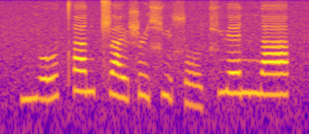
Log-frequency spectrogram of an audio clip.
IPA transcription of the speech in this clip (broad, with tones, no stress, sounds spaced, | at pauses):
m j o˧˥ ʊ̯ t̪ʰ a˥ n ʈ͡ʂ a˥˧ ɪ̯ ʂ ɻ̩˥˧ ɕ y˥˩ s o˨˩ ʊ̯ t͡ɕ ɥ ɛ˥ n n̪ ä˥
